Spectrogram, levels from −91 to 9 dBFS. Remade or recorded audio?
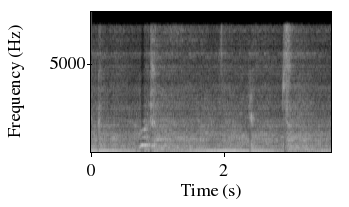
remade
